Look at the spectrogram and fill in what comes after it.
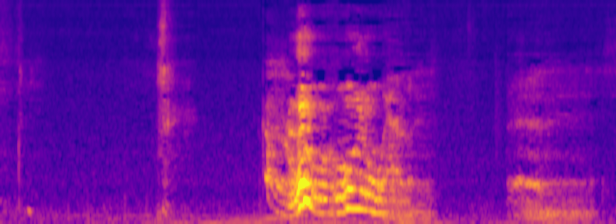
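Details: Siberian Husky dog giving a wavering, whining vocalization of about two seconds that swoops down and up in pitch, followed after a pause by a quieter, shorter whine; a brief sniff or sneeze-like burst comes earlier, in a quiet indoor setting.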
